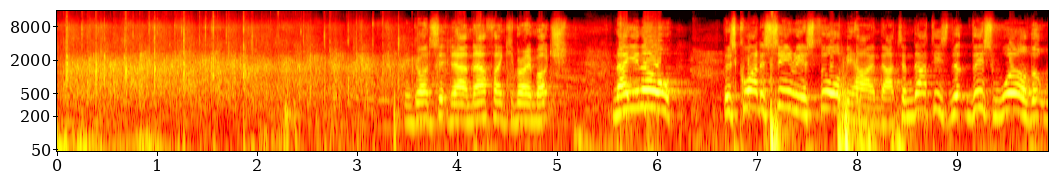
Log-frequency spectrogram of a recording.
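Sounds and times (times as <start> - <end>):
audience applause: 0.0 - 4.6
speech: 3.5 - 9.9.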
